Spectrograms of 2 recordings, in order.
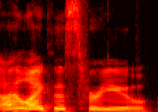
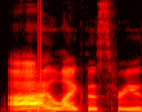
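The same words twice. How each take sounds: First: Slow, savoring. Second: I like this for you, with I hit hard and the whole line louder; emphatic repeat, louder. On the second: To the Sagittarius viewer, repeating the praise with emphasis, louder. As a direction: say it again with more force, punching I. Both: Real, not acted.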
